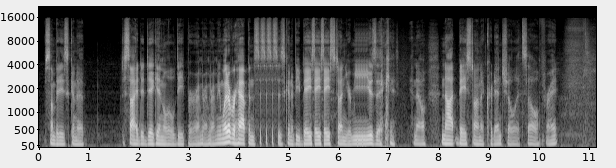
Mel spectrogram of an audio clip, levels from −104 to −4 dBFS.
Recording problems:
audio stuttering; 4 times, first at 3 s

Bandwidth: 15.5 kHz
